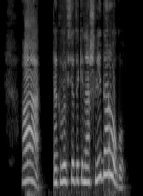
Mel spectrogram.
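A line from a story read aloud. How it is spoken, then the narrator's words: Piercing shout. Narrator (Russian): Он пронзительно крикнул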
